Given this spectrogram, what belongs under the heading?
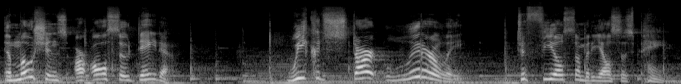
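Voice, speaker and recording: A man with a notably high voice delivers a lecture. He keeps it conversational and breaks into brief chuckles. Faint music plays underneath. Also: sing-song, measured pace. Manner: chatty, chuckles between points. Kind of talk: public lecture.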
